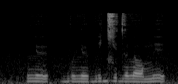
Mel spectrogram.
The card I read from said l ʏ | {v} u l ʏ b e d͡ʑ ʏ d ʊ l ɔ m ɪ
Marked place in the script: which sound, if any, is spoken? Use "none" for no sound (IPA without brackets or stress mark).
b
